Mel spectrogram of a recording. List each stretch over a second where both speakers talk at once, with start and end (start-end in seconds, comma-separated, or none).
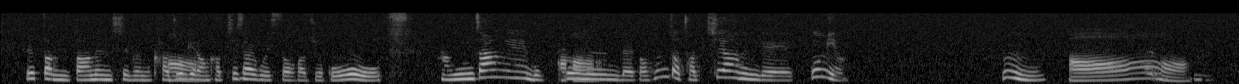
none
